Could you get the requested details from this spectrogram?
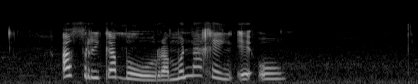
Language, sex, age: Tswana, female, 25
